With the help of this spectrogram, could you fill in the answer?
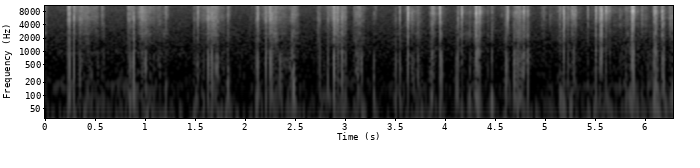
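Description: Long acrylic nails scratch and scrape across the surface of a solid blue bar of soap held in the hands. Quick, quiet, bright scratching strokes come in short bursts with brief pauses between them, and each stroke ends sharply with no ring.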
